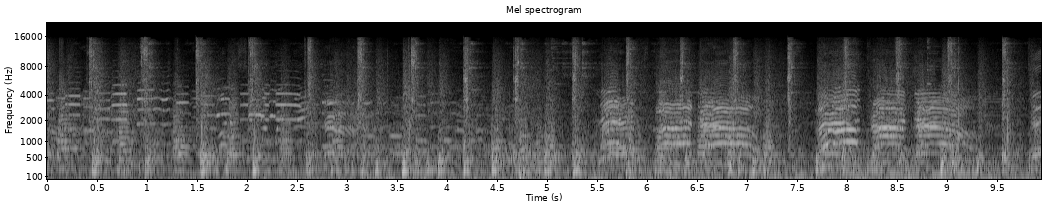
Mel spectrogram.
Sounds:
Music

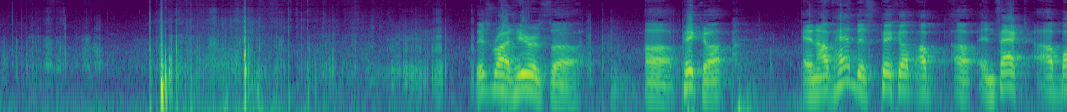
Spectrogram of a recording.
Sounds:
Speech

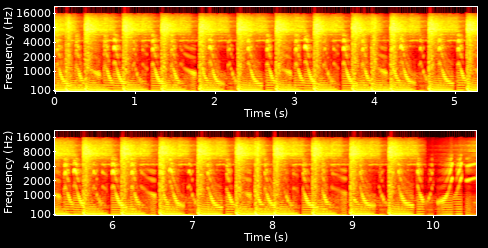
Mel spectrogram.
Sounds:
Drum machine, Electronic music, Music

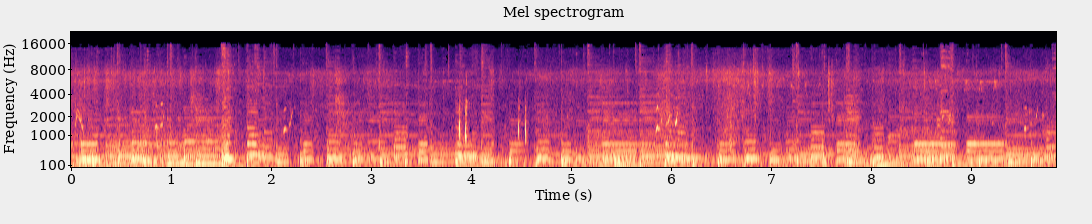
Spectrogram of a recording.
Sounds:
Gobble, Fowl, Turkey

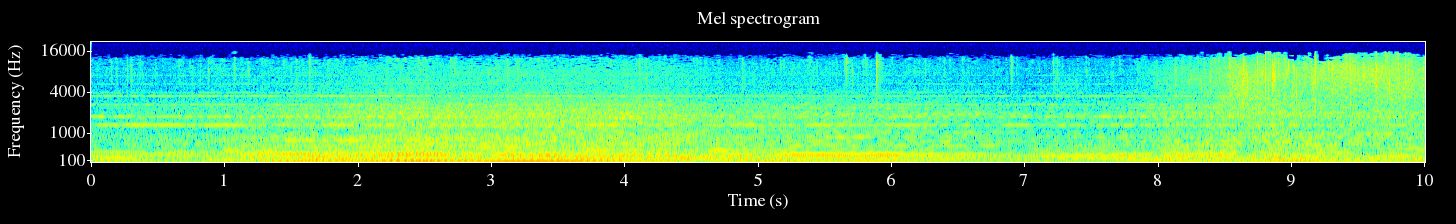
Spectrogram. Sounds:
inside a small room, Music

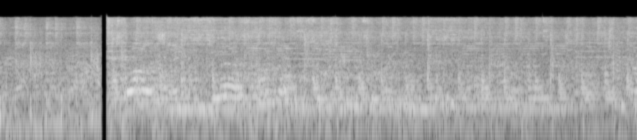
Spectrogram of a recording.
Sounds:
Music

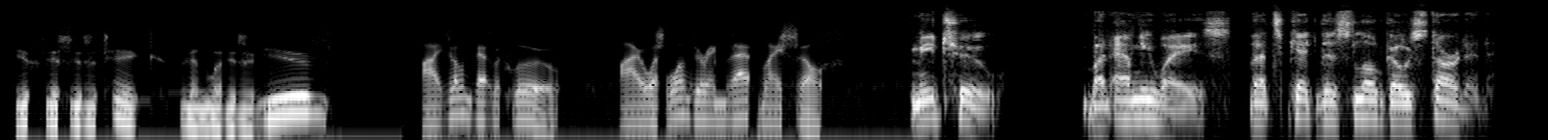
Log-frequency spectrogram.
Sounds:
Speech synthesizer

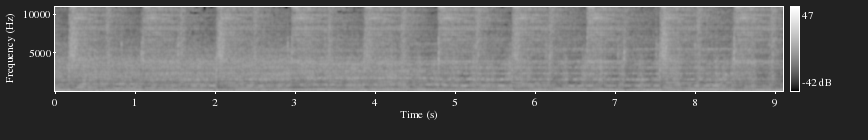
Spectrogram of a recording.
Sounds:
Music, Progressive rock

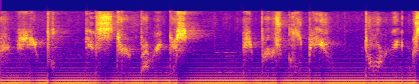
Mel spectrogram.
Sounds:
Speech

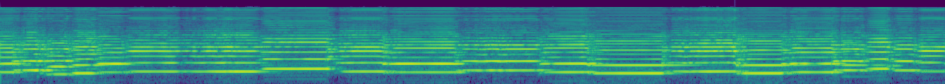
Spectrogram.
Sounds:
Musical instrument, Music, fiddle

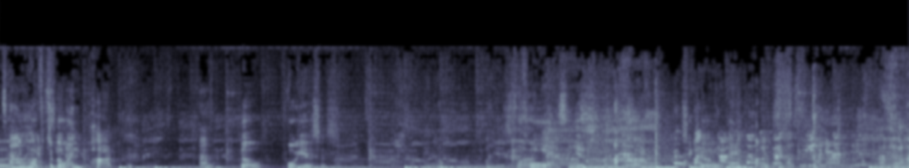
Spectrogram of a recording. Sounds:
Laughter

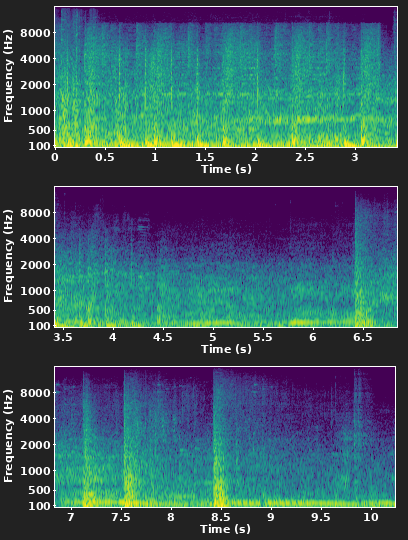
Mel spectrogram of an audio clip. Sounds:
Music

